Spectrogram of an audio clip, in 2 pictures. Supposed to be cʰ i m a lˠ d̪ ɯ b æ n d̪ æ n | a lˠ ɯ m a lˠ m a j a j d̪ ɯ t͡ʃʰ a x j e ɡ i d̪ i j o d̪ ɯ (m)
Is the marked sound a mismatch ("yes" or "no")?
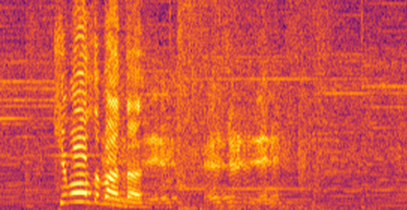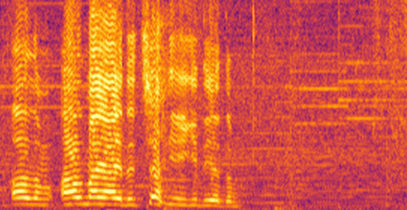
no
